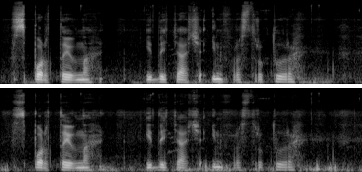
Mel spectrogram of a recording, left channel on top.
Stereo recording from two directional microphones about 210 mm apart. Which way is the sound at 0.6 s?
15° left (ahead or behind).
